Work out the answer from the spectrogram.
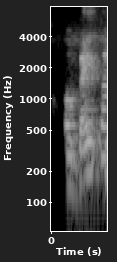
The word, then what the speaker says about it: Obekpa: Obekpa? Yeah, Obekpa. Yeah. Just pronounce as written.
